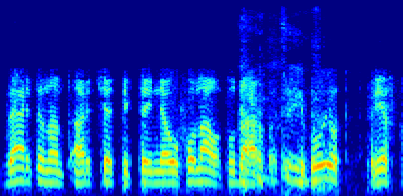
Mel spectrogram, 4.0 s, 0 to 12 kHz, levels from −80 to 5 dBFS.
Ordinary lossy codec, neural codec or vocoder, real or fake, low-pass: AAC, 32 kbps; none; real; 10.8 kHz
